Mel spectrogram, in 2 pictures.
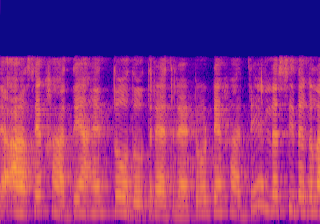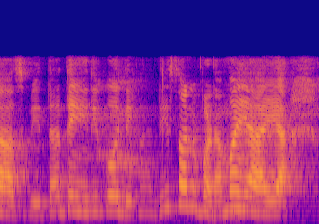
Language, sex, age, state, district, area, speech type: Dogri, female, 45-60, Jammu and Kashmir, Samba, rural, spontaneous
